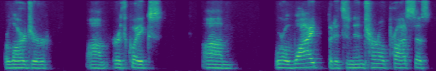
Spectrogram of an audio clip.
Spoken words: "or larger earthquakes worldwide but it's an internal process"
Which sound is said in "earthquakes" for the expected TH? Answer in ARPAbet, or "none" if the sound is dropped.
TH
